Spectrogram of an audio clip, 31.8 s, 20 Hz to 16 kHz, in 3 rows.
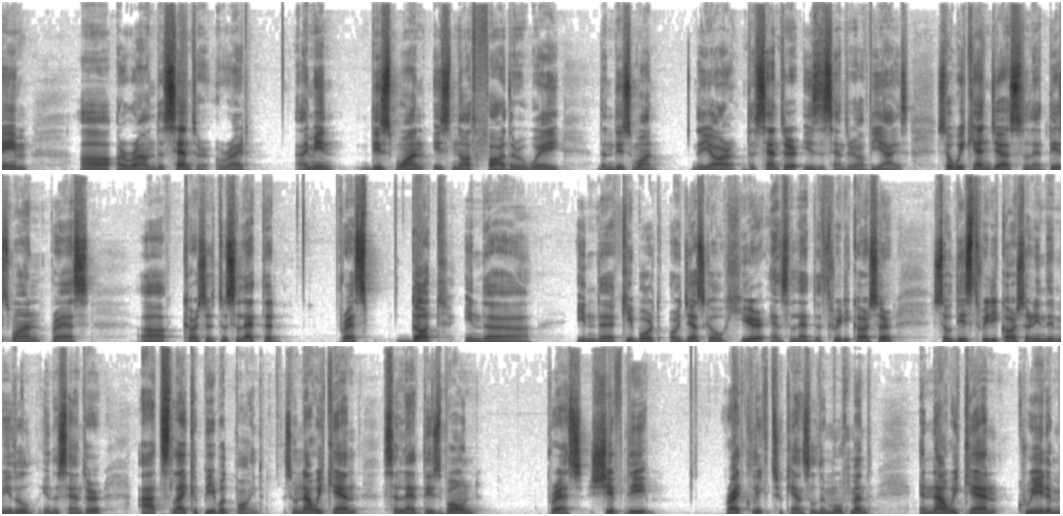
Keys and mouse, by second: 9.5 right click, 10.5 shift+s, 12.3 click, 17.5 click, 23.9 right click, 27.1 shift+d, 28.3 right click.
